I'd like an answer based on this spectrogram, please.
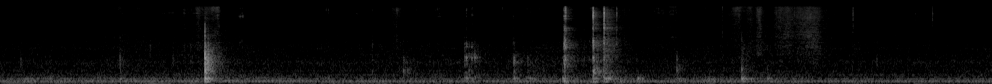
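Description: Two halves of a 3D-printed plastic cylindrical coupling being fitted together by hand, its locking tabs slotted in and turned: a sharp plastic click about two seconds in, then a quick cluster of clicks and knocks around six seconds, with light scraping and a few softer ticks between.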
